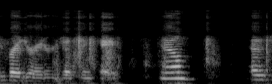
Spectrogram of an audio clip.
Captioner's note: rustling paper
